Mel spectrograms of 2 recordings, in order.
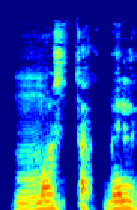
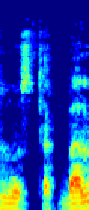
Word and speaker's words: مستقبل: کے پس منظر میں مستقبل کی فکر عطا کر۔ اصل میں لفظ مستقبل ہوتا ہے، لیکن چونکہ غلط العام مستقبل ہے تو ہم بھی وہی پڑھ دیتے ہیں۔ اصل تلفظ اس کا مستقبل ہے۔ میں بلبل نالہ ہوں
